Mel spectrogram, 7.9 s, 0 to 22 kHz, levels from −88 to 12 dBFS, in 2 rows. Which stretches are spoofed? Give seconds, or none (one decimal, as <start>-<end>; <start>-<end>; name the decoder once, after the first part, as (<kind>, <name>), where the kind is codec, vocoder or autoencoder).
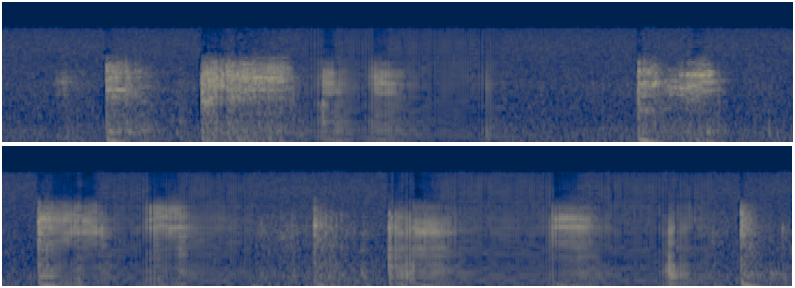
1.5-2.5 (vocoder, BigVGAN v2); 4.2-5.2; 5.9-7.5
